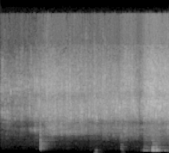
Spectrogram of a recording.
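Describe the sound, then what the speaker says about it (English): Onion slices fry in a stick of butter, producing a faint, steady hissing sizzle with a few soft pops, quiet and uninterrupted. "the onions that are cooking right now"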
